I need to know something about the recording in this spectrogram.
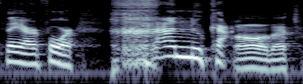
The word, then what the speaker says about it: Chanukah: That's what the C's for, to remind you. Yeah, it's not like I always when I say it, because I'm pronouncing it in an American accent. Right. You don't always have to, but It helps. it is technically Chanukah.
